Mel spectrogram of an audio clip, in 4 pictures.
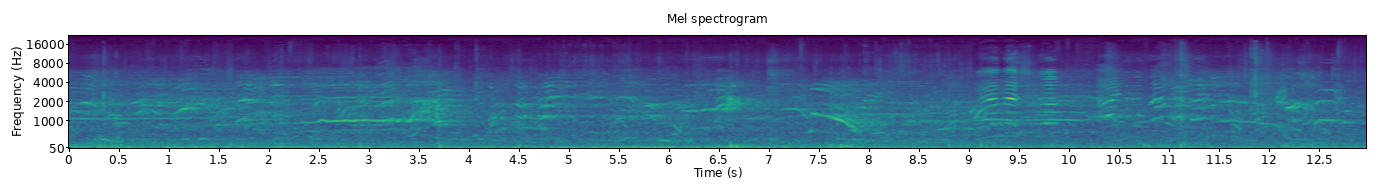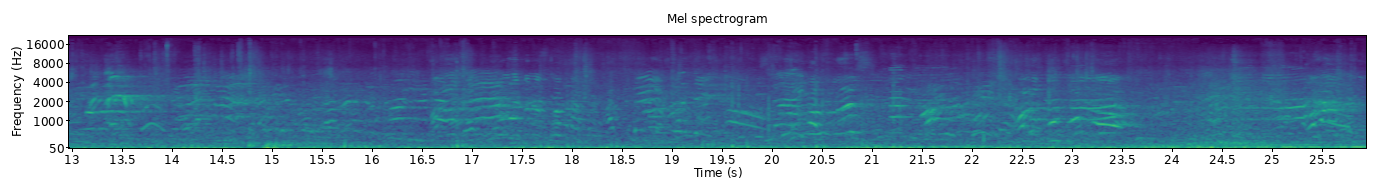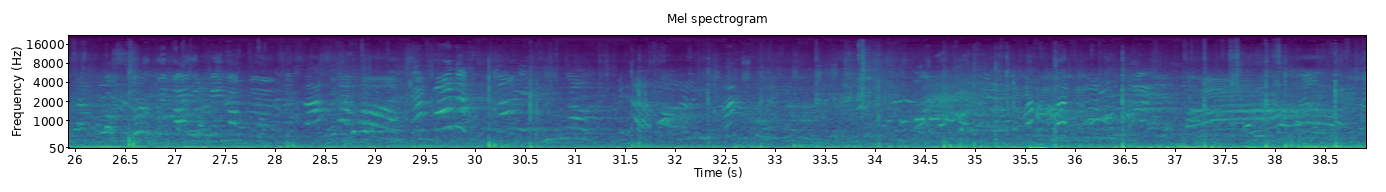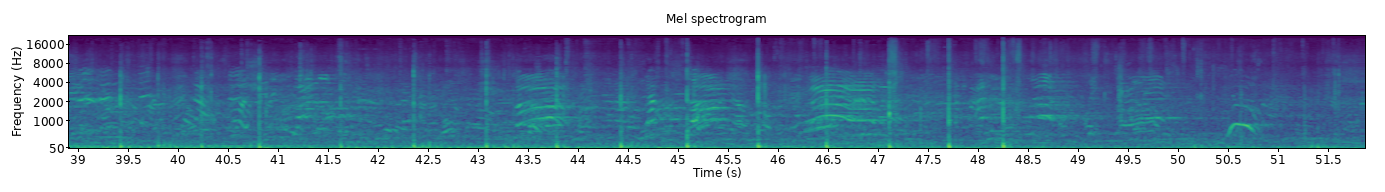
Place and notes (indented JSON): {
  "title": "Mülheim, Köln, Deutschland - playground, evening ambience",
  "date": "2016-08-15 20:20:00",
  "description": "Köln Mülheim, summer evening, playground\n(Sony PCM D50, Primo EM172)",
  "latitude": "50.96",
  "longitude": "7.01",
  "altitude": "51",
  "timezone": "Europe/Berlin"
}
